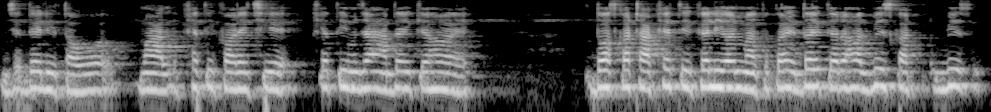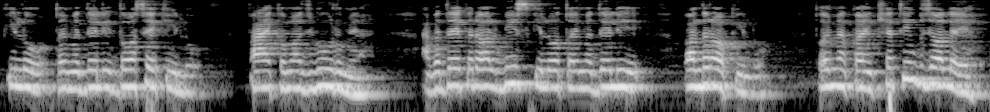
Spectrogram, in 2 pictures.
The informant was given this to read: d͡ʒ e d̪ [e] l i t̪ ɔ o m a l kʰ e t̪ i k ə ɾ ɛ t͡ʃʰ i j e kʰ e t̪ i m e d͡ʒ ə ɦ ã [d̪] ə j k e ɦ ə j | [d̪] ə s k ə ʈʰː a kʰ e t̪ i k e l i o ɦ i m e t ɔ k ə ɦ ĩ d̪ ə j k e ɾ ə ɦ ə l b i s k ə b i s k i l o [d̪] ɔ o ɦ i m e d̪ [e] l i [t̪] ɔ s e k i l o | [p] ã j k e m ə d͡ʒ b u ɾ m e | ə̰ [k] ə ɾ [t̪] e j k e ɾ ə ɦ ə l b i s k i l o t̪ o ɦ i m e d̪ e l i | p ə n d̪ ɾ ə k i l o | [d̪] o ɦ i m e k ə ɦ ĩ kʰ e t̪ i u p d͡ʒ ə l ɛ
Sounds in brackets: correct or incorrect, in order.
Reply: correct, correct, correct, incorrect, correct, incorrect, correct, incorrect, incorrect, incorrect

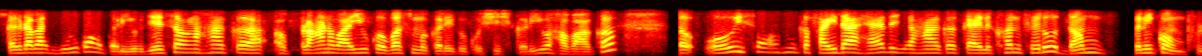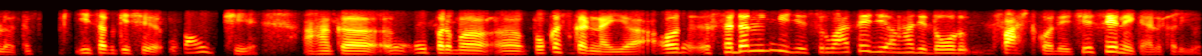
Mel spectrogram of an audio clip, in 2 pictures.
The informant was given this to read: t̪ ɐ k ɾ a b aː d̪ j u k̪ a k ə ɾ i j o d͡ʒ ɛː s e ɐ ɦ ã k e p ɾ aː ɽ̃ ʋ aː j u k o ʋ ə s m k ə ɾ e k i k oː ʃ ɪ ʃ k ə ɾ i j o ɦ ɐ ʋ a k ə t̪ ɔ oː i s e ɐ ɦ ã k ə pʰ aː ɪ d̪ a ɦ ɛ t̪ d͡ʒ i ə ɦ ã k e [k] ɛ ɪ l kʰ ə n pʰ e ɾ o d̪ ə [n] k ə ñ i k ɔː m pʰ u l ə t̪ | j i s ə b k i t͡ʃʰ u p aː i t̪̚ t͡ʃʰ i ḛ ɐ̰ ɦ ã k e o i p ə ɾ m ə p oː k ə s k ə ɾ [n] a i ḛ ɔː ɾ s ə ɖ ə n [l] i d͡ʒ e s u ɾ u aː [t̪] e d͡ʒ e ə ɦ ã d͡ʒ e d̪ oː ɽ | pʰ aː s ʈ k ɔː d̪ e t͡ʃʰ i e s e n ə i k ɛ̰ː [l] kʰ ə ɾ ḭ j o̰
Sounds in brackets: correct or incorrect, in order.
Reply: correct, incorrect, correct, correct, correct, correct

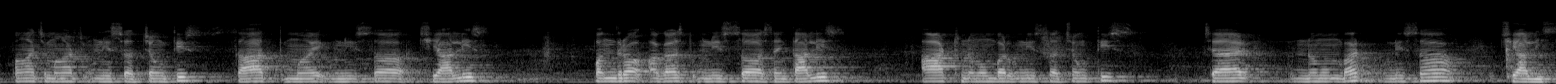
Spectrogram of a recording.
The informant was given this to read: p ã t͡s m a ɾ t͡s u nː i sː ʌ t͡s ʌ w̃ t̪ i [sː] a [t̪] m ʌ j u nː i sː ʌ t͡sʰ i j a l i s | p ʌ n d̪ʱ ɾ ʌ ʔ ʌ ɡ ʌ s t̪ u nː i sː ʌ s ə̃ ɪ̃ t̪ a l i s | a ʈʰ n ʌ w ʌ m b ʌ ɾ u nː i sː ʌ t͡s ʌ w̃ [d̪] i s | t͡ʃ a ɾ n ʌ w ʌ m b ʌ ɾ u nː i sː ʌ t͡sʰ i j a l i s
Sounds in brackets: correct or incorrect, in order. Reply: correct, correct, incorrect

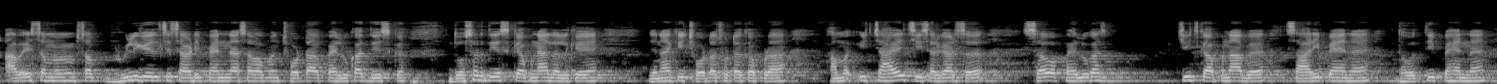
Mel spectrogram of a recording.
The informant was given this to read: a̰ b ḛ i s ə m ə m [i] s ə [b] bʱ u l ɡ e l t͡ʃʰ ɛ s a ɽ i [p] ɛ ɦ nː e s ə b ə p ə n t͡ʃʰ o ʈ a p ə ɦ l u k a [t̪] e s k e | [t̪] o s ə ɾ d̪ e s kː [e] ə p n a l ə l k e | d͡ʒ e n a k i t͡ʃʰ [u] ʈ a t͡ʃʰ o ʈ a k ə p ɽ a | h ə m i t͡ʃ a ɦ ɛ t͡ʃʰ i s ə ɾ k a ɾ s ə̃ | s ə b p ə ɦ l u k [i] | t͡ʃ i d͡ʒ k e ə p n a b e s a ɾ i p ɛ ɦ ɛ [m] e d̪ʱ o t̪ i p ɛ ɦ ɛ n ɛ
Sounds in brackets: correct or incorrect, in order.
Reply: incorrect, correct, correct, incorrect, incorrect, correct, incorrect, incorrect, incorrect

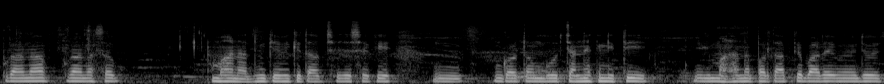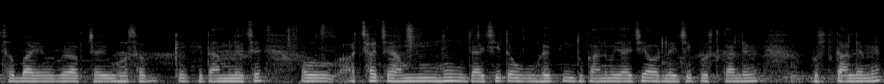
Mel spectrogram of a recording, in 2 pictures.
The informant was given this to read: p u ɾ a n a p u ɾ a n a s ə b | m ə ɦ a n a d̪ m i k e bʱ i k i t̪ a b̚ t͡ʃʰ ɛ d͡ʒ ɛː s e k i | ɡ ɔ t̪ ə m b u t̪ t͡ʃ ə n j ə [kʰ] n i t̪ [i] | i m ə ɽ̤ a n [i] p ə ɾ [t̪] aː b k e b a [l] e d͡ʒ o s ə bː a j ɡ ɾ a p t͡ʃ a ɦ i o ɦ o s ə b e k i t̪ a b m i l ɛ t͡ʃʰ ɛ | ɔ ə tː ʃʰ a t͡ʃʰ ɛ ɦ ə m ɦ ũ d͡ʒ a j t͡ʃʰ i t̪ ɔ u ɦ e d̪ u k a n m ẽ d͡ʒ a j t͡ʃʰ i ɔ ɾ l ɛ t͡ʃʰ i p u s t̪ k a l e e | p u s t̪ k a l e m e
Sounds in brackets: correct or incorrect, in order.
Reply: incorrect, correct, incorrect, correct, incorrect

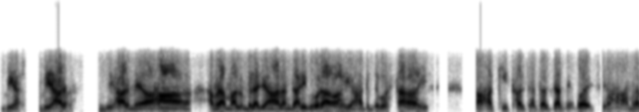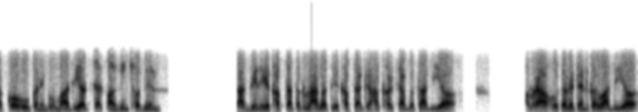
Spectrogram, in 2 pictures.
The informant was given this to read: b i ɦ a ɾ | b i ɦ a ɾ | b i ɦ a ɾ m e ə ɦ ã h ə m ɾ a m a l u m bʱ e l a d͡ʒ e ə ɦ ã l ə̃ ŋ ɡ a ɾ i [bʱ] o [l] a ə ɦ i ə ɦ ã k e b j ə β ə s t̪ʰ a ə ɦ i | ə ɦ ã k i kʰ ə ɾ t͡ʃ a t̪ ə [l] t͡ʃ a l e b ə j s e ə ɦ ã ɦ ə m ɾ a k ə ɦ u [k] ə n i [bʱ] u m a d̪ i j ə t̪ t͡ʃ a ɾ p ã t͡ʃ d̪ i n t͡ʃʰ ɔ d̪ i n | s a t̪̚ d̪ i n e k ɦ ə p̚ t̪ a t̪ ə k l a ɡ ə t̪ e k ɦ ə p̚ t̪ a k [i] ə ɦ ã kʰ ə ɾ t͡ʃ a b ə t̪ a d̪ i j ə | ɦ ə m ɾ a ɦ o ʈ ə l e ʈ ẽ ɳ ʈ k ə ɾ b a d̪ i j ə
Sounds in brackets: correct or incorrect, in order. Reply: incorrect, incorrect, incorrect, correct, incorrect, incorrect

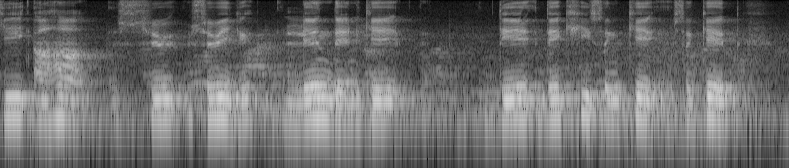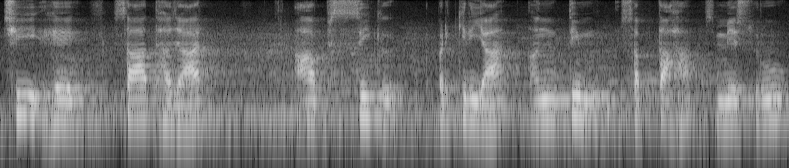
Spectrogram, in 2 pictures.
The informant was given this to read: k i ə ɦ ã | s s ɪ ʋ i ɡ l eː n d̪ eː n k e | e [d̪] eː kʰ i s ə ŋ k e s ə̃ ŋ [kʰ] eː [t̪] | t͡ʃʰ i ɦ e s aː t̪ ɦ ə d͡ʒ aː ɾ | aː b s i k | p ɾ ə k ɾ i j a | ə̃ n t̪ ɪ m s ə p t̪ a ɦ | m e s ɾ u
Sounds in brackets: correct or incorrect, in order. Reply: correct, incorrect, correct

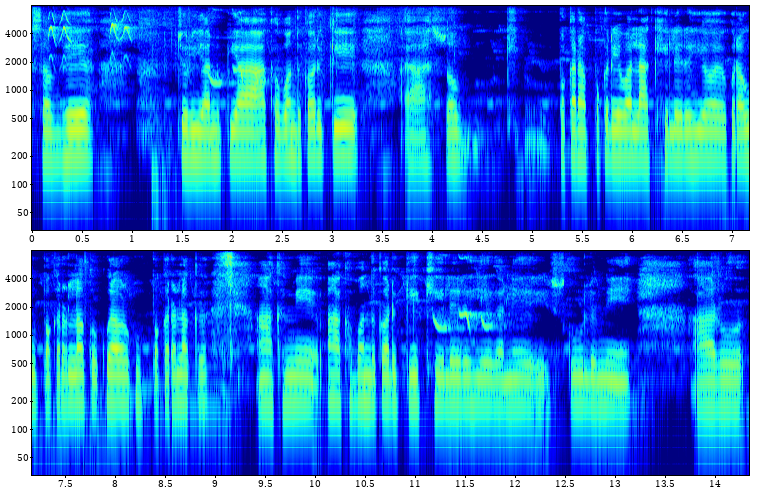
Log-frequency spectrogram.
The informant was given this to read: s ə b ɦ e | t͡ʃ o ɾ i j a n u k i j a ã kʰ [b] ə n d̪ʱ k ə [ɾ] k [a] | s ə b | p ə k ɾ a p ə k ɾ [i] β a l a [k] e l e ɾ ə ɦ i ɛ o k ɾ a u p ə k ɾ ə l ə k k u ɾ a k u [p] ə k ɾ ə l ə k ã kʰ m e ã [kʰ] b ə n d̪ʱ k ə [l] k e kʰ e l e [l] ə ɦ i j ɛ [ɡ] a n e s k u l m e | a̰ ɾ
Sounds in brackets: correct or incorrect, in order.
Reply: correct, correct, incorrect, incorrect, incorrect, correct, correct, incorrect, incorrect, correct

